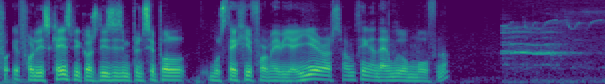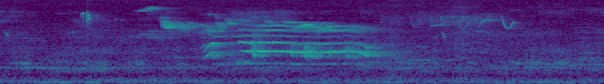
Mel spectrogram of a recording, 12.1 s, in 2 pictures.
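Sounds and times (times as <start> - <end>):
birds chirping: 5.0 - 12.0
drawn-out bird call: 5.0 - 12.0.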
